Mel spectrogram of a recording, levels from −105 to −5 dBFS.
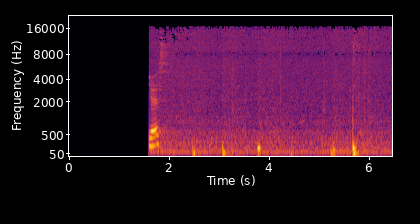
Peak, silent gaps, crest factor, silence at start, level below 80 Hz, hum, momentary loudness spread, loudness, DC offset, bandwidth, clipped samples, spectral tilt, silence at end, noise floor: -4 dBFS; none; 26 dB; 1.6 s; -40 dBFS; none; 22 LU; -28 LUFS; under 0.1%; 17 kHz; under 0.1%; -7 dB/octave; 0.3 s; -47 dBFS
